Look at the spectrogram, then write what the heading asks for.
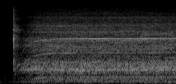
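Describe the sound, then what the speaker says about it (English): A hair dryer switches on and runs steadily, blowing air over a decorated glass block at close range, a loud even whooshing hum with no talking. "Let me blow dry that"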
